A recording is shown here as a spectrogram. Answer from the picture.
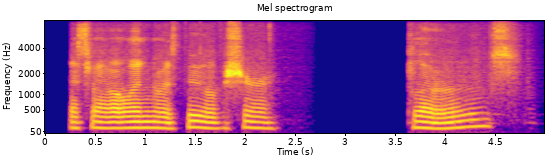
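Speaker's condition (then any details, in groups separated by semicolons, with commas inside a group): Parkinson's disease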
